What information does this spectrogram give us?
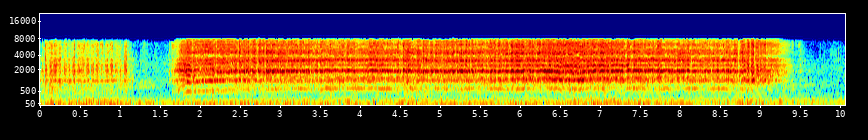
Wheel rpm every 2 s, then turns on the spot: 30, 150, 170, 160, 100.
none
